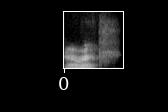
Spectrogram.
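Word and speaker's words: AIRC: i discussed dod's new acquisition innovation research center pronounced eric which includes nps as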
